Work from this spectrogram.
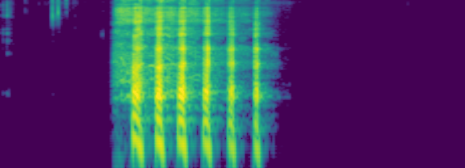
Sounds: Laughter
